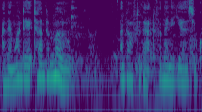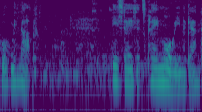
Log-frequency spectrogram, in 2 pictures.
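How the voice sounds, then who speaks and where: An actress playing an older wife left at home, speaking in a hesitant, halting, often hushed way. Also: female voice, sits low, steady tone, crowd noise, lightly acted. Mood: resigned. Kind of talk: radio drama acting.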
